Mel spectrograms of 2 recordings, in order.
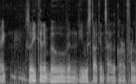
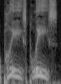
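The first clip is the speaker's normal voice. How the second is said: retold police yell; 12 semitones higher than usual. Officer retells warning bystanders during the chase, mock yelling. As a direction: imitate an urgent shout without raising the volume. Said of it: "the whole time I'm yelling now".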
